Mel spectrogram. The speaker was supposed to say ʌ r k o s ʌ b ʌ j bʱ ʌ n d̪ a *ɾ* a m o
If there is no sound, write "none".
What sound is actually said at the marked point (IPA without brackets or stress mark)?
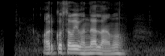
l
